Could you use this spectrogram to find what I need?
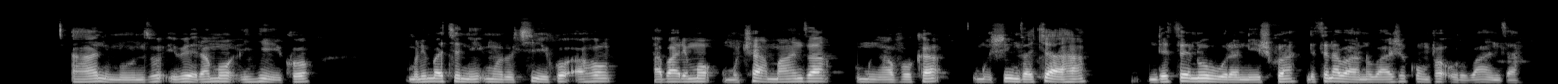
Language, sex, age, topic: Kinyarwanda, male, 18-24, government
